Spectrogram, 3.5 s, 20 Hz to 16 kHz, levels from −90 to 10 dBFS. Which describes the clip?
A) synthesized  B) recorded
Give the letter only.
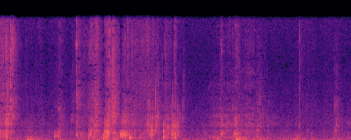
B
